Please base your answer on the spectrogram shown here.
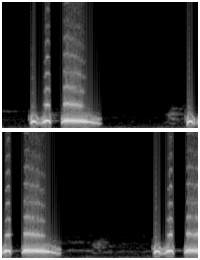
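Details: Decoy spotted dove calling in the 'trơn ròng' style to excite wild doves; two and a half phrases, each a double short coo then one long falling coo, separated by brief silence.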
